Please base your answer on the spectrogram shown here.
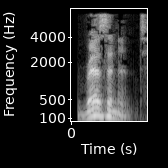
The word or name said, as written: resonant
